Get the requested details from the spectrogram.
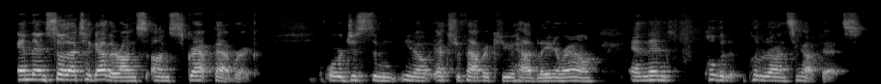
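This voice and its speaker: A woman talks at a fairly quick pace with fairly even intonation. She has a normal speaking voice. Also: medium pitch for a woman. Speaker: sewing teacher. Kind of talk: tutorial.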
